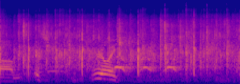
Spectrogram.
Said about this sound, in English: First of all, I think everybody should give Deborah and Cynthia a round of applause.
